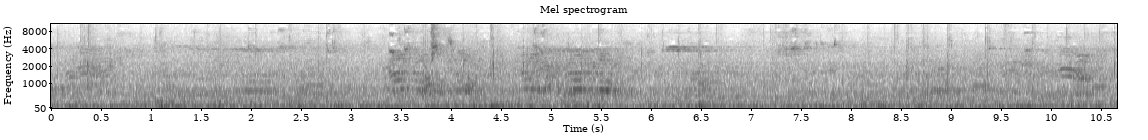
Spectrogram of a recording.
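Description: Basketball game sound on a hardwood court: the ball bouncing and sneakers squeaking, with short squeals about three and a half and five seconds in, under the steady chatter of players and spectators in a large hall.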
